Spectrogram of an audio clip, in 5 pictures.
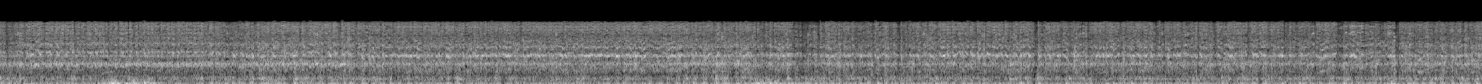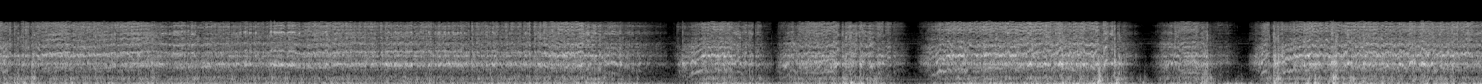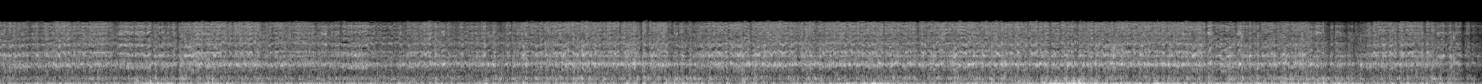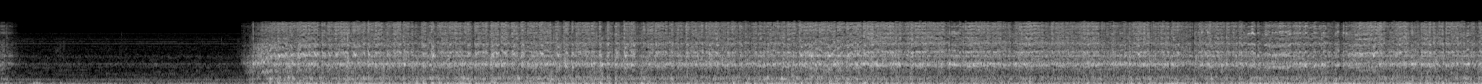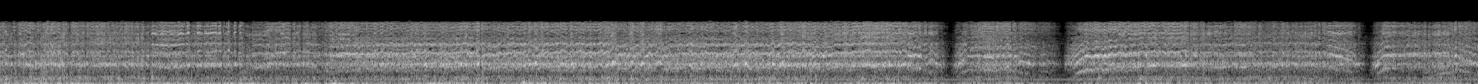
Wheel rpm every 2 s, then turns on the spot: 230, 230, 200, 200, 200, 200, 200, 200, 220, 230, 120, 100, 150, 110, 180, 220, 230, 230, 230, 230, 220, 220, 40, 70, 230, 240, 230, 230, 230, 230, 230, 210, 190, 200, 120, 170, 160.
none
